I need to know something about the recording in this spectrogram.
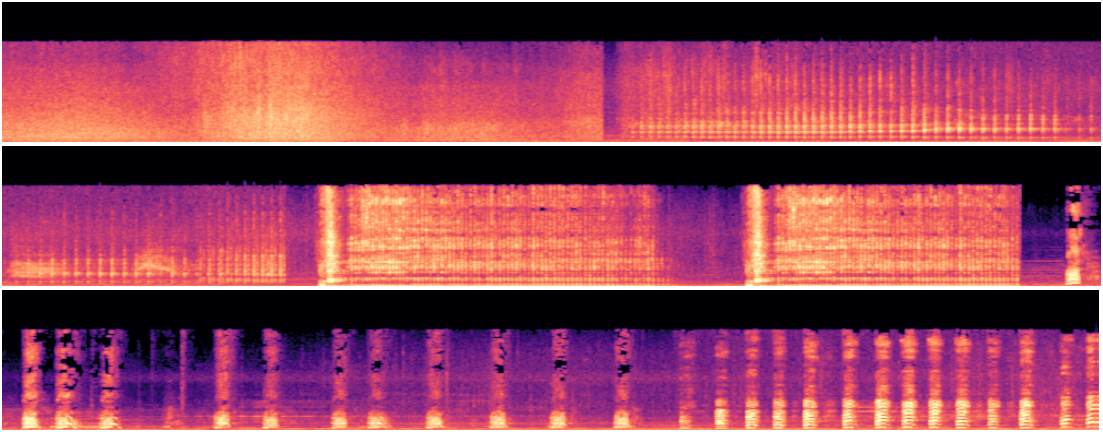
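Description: Background music throughout, with animal sounds over it. Tiger growls come twice, loud and each a few seconds long, about halfway through. Then a chimpanzee calls in a run of short hoots that come faster near the end.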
